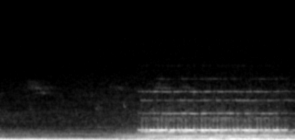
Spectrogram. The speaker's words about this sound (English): The Kennedys have two outdoor phones installed on the property. One of the phones rings.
